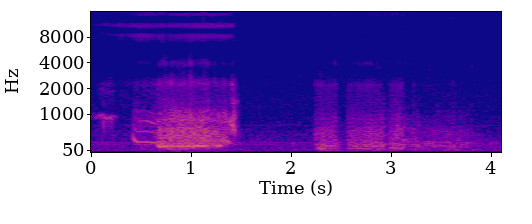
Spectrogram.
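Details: A pug napping on his favourite cushion in London snores with a loud, rattling, low-pitched rasp, then softer snuffling breaths.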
